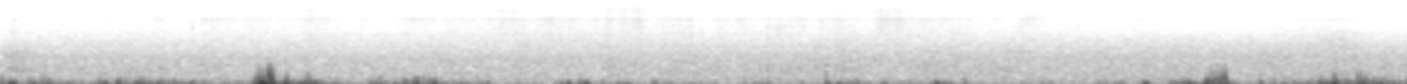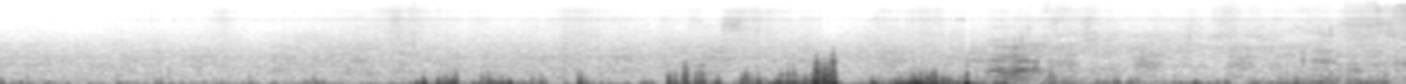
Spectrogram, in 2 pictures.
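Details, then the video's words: Leonberger dog named Aslan guarding a new toy he claims as his own; low, rumbling growls come in irregular bursts, loudest near the end, over steady wind noise and rustling. "Leonberger dog Aslan - "got a new toy and it`s MINE MINE MINE""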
